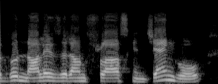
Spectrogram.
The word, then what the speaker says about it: Django: one is known as django where the d is silent guy so i i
